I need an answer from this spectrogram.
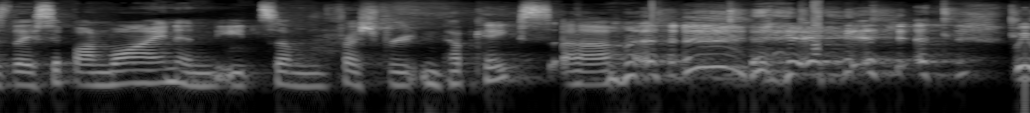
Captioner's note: laughs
